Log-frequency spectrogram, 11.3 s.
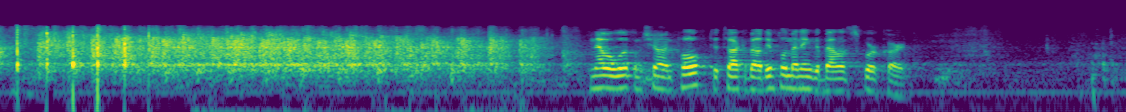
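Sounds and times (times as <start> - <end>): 
audience applause thanking a speaker after a talk: 0.0 - 5.8
speech: 6.0 - 9.6.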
